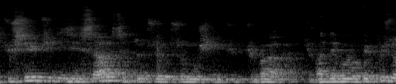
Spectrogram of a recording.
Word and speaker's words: mushin: Pour des sports de combat, le mushin japonais, ça s'écrit M-U-S-H-I-N, mushin.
